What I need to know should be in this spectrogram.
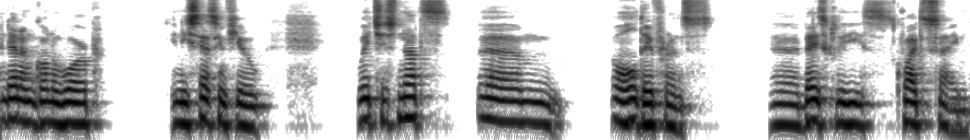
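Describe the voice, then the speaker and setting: A man with a Dutch accent speaks slowly-ish and in a flat monotone, leaving long, frequent pauses. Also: medium pitch for a man. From Netherlands. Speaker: music production tutor. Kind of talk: tutorial. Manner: hesitant, with fillers.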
